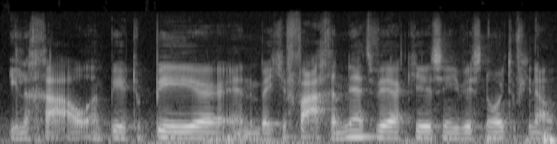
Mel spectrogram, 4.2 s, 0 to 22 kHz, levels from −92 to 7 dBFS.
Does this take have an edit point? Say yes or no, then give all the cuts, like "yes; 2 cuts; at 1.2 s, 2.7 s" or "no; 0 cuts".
no; 0 cuts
